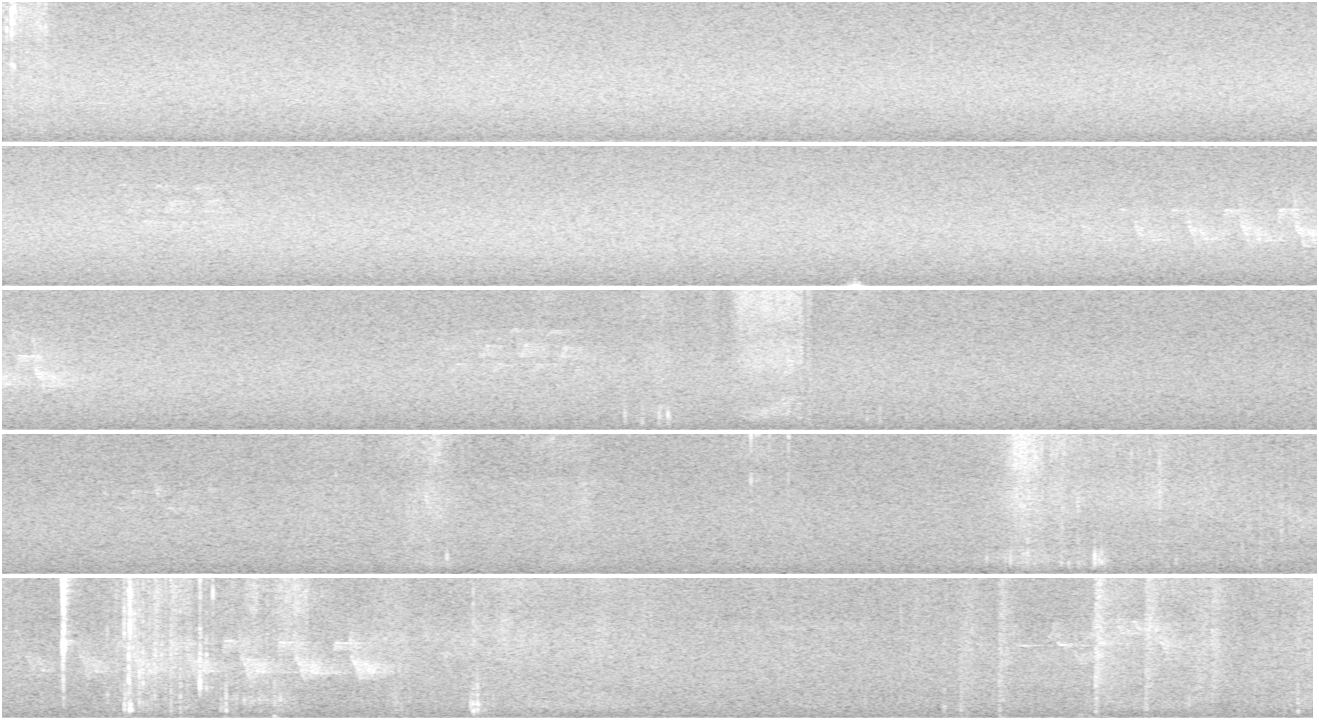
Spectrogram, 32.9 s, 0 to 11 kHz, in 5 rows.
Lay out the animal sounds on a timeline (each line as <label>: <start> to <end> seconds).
American Redstart (Setophaga ruticilla): 7.1 to 7.9 seconds
Ovenbird (Seiurus aurocapilla): 11.4 to 13.8 seconds
American Redstart (Setophaga ruticilla): 15.2 to 16.4 seconds
American Redstart (Setophaga ruticilla): 19.9 to 20.9 seconds
Ovenbird (Seiurus aurocapilla): 26.0 to 28.5 seconds
American Redstart (Setophaga ruticilla): 31.1 to 32.4 seconds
